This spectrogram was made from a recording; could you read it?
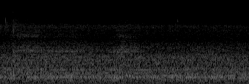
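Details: ViewSonic Pro8200 projector, ceiling-mounted: a steady airy cooling-fan hiss runs on during the power-down cycle after the lamp cuts out. The lamp only shuts off in the ceiling position; a short is suspected and the bulb is fine.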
